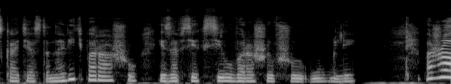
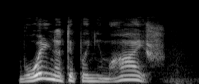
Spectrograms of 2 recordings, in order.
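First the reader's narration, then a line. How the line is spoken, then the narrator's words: Grumbling. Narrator (Russian): проворчала Параша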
